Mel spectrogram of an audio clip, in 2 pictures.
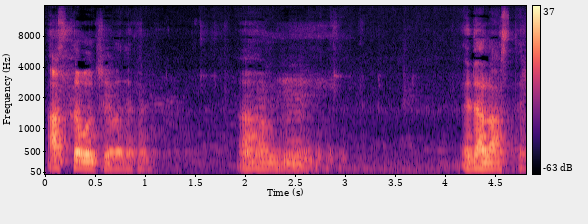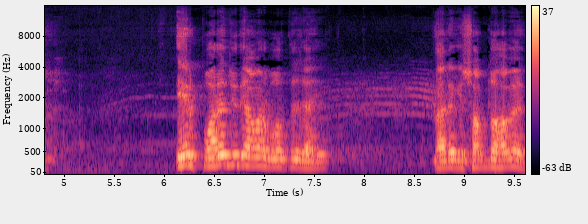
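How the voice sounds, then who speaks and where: A man preaching to a crowd, animated and rhetorical, asking the audience questions directly. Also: a little high, moderate pace, long pauses. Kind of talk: sermon debating prayer practice. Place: large hall with audience. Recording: echoey hall sound.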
